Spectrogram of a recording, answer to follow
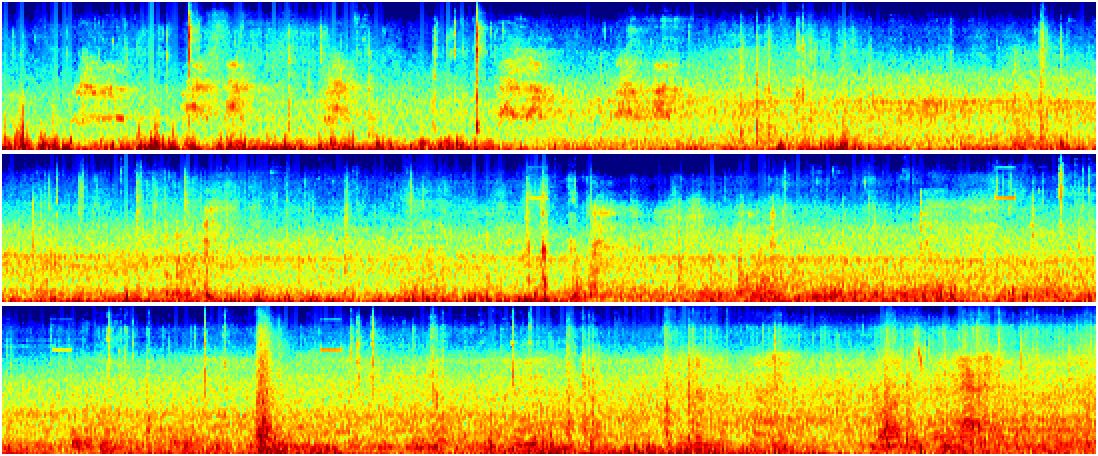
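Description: Wind buffeting the microphone of a bicycle-mounted action camera as the bike rides along a street, with tyre noise and scattered clicks and rattles from the bike. A faint steady whine runs for a stretch in the middle.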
